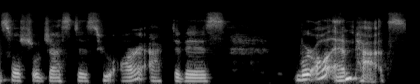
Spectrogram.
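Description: The recording is very clean, with a silent background. A woman with a Californian accent speaks at a fairly slow pace and a fairly low pitch, with ordinary pitch variation. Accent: Californian American English. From Southern California (Cerritos). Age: 30s. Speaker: storytelling coach and life doula. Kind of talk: interview conversation.

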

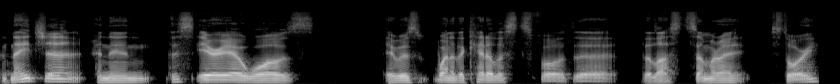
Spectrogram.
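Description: A man speaks at a very slow pace in a very deep, low voice with a New Zealand accent and lively intonation, recorded very cleanly against a silent background. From New Zealand, Lower Hutt, Wellington. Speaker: mountain ascetic practitioner. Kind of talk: interview.

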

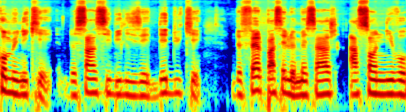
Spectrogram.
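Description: Fairly slow, fairly high-pitched male speech with a dark, mellow tone and fairly even intonation, dry and close with no echo. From Guinea. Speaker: president of an advocacy council, graduate. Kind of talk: panel discussion interview.

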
